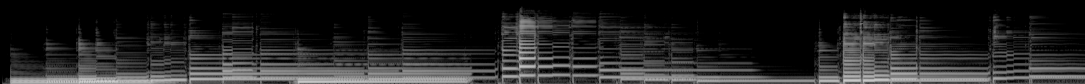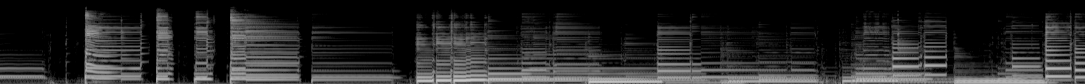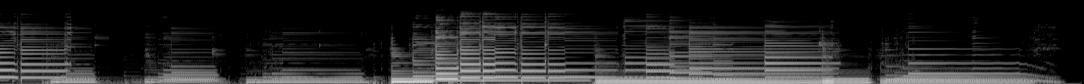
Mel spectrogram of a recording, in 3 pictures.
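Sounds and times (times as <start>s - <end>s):
clean preamp guitar tone: 0.1s - 32.5s.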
